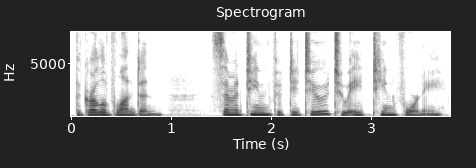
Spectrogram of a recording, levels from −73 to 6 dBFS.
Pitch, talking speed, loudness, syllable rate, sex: 210 Hz, 160 wpm, -18 LUFS, 5.0 syllables/s, female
